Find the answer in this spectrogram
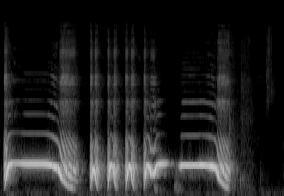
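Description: Tube-style owl hooter call (a brute hoot) blown to imitate an owl. It gives a long held hoot that drops at its end, a quick run of about five short hoots, then another long hoot falling away. This is a locator call used to make turkeys gobble.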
